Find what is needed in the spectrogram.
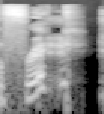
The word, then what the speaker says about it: Frik: Babu Freak. – Babu Freak. Okay. – Babu Freak. – It wasn't Frick. I thought. – Frick. It's spelled like that, though. – Okay. – Yeah. It is spelled F-R-I-K, because I just found it, too.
